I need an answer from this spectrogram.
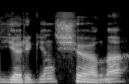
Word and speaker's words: Jørgen Kjønø: My name is actually pronounced Jørgen Kjønø.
